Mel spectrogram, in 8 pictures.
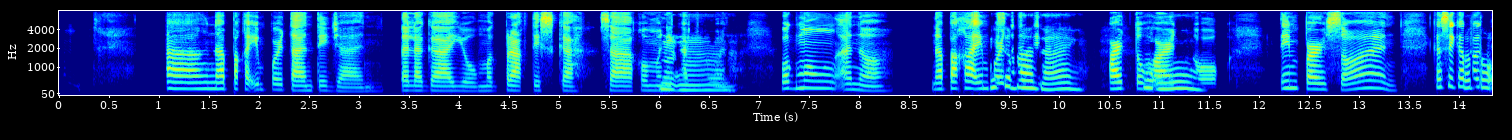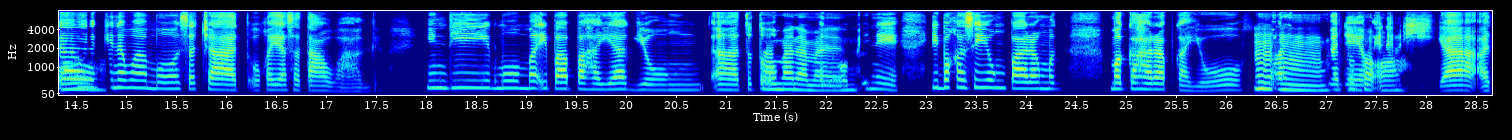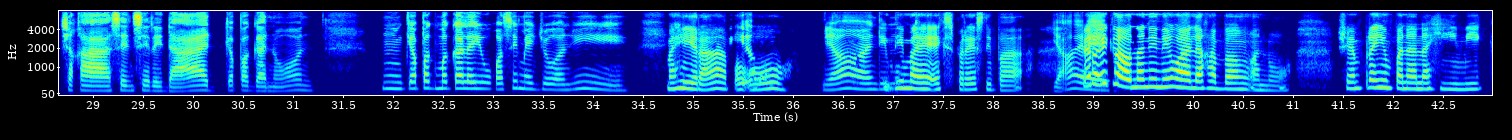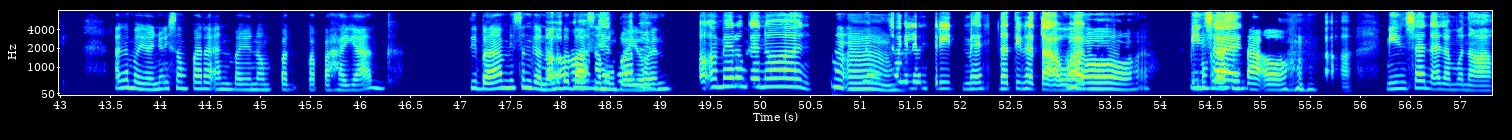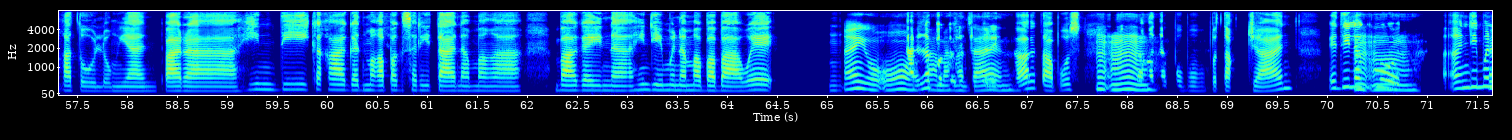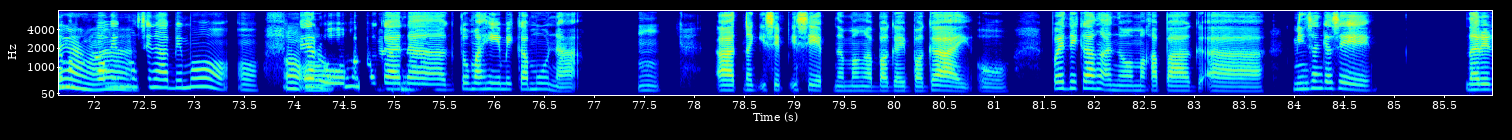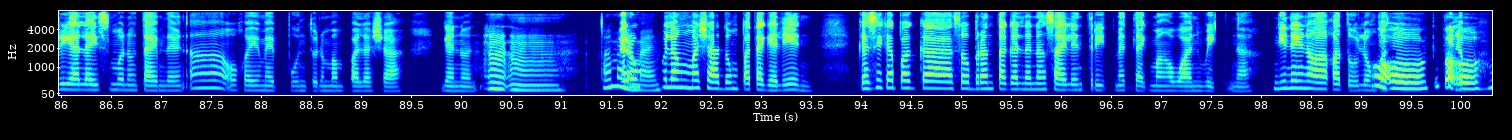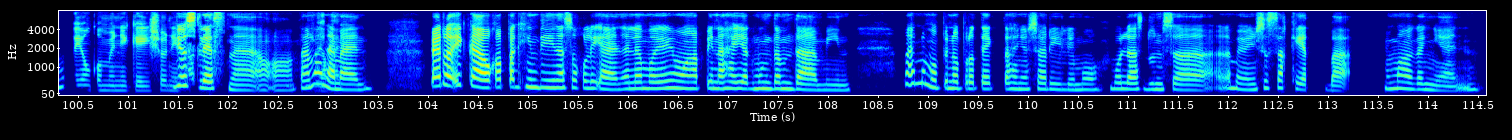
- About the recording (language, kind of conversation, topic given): Filipino, podcast, Paano ka nagsisimula kapag gusto mong ipahayag ang iyong damdamin?
- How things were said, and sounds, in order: in English: "heart to heart talk in person"; tapping; chuckle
